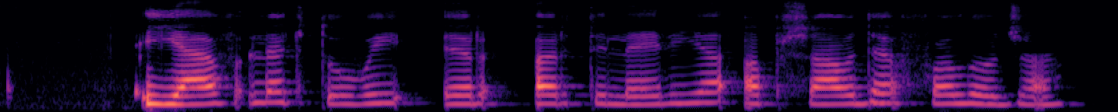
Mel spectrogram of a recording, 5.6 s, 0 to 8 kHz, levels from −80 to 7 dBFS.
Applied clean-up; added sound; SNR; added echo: none; none; none; none.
